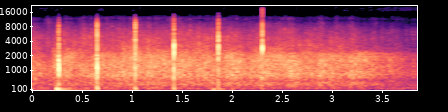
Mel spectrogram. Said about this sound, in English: So, but with that, let's give a round of applause to our two speakers.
